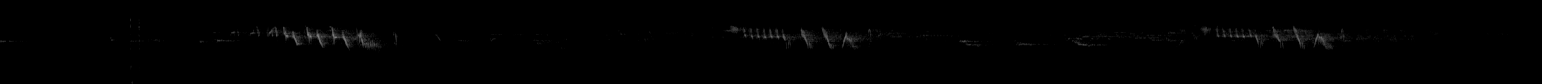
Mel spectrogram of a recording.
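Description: A songbird singing: three bursts of quick, falling chirps a few seconds apart, with softer twittering between them. A faint click about a second in.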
